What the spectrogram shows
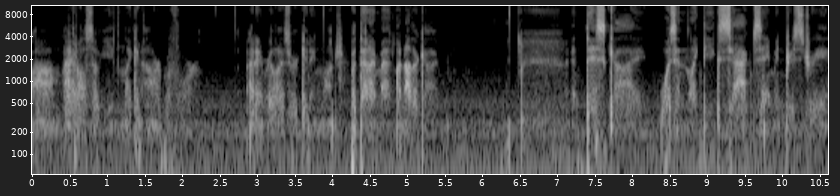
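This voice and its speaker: A man whispers at a moderate pace, with long, frequent pauses and big swings in loudness. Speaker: accounting intern and student. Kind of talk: ASMR ramble, casual talk to camera. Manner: soft-spoken, whispered.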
